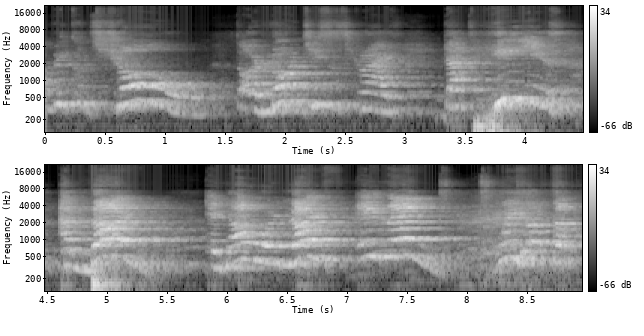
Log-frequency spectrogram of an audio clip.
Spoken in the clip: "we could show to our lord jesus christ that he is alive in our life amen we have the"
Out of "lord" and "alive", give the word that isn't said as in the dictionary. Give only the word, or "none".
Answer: alive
